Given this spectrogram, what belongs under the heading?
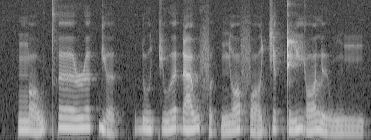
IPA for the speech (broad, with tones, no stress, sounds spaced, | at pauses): ŋ ɔ˨˩˦ w t̪ʰ əː˧ ɹ ə˦˥ k̚ j ə˨˩ k̚ | ɗ u˧ c u˧˥ ə̯ ɗ a˧˥ w f ə˨˩ k̚ ɲ ɔ˧˥ f ɔ˨˩˦ c ə˦˥ k̚ ʈ i˧˥ j ɔ˧˥ l ɨ˨˩ w ŋ i˨˩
